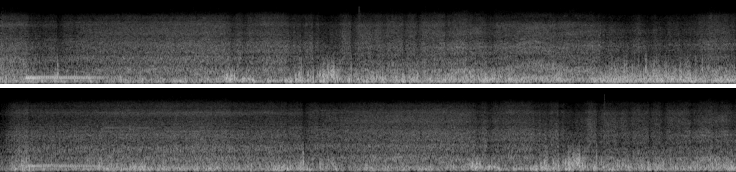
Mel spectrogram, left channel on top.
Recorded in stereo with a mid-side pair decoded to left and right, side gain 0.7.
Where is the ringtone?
50° left, 2 m.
